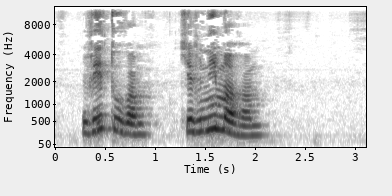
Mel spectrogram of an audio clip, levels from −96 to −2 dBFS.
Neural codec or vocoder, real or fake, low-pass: none; real; 10.8 kHz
